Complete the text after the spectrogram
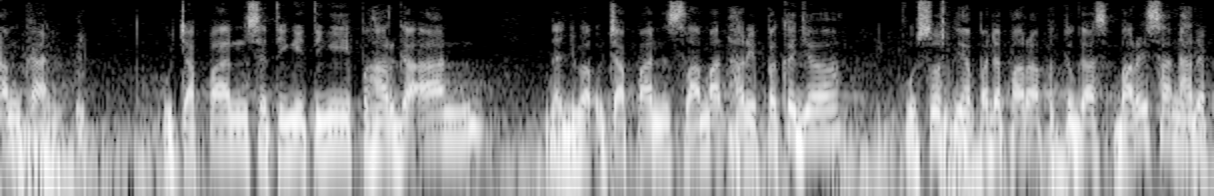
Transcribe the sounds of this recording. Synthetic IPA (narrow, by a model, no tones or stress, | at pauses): amkan | ut͡ʃapansət̪iŋɡit̪iŋipəŋɦarɡaʔan | da̰nd͡ʒuɡaʔut͡ʃapansəlamãt̪̚ɦaɾipəkərd͡ʒakusʊsɲãpadapaɾapət̪uɡasbaɾisanhadap̚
